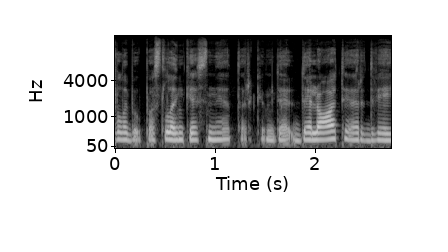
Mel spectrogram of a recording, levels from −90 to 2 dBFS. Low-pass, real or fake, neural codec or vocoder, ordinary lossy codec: 14.4 kHz; real; none; Opus, 64 kbps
